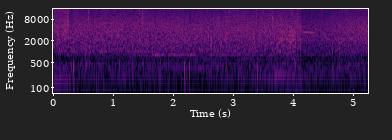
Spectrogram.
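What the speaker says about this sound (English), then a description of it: "It's raining." Rain falling on a hiking trail in Costa Rica during July, a loud steady wash of dense hissing drops that continues throughout with a slight dip near the end.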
